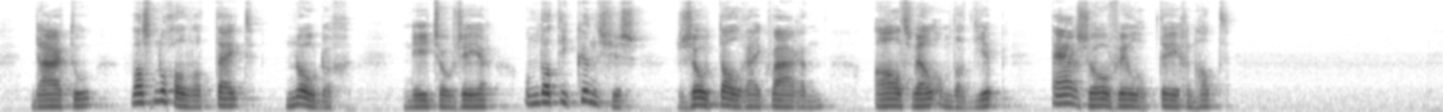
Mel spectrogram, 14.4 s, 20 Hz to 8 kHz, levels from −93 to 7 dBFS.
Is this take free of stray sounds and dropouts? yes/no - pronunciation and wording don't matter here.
yes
